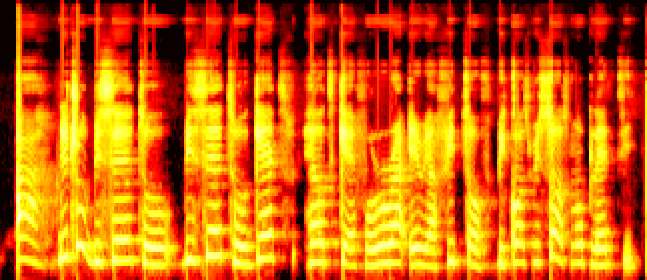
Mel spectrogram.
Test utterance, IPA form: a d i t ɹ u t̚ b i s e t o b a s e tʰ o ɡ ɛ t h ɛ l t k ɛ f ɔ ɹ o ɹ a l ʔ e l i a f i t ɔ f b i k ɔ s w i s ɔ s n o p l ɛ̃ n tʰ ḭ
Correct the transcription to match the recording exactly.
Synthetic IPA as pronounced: a d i t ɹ u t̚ b i s e t o b i s e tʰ o ɡ ɛ t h ɛ l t k ɛ f ɔ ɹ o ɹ a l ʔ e ɹ i a f i t ɔ f b i k ɔ s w i s ɔ s n o p l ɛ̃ n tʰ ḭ

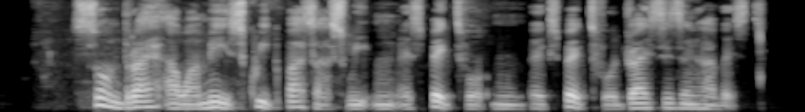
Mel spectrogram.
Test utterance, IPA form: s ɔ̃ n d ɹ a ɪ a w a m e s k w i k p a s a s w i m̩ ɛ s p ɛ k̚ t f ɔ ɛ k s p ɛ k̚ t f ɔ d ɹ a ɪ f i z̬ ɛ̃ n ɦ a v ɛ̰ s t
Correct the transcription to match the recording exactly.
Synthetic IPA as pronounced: s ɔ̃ n d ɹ a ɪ a w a m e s k w i k p a s a s w i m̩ ɛ s p ɛ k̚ t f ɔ ɛ k s p ɛ k̚ t f ɔ d ɹ a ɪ s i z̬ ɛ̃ n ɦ a v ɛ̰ s t

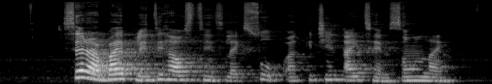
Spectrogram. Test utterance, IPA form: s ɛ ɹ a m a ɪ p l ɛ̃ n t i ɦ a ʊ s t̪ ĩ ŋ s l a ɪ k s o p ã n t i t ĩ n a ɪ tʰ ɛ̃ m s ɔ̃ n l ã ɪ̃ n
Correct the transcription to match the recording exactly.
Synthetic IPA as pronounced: s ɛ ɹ a b a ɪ p l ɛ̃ n t i ɦ a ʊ s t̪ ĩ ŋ s l a ɪ k s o p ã n k i t͡ʃ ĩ n a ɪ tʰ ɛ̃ m s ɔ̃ n l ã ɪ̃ n

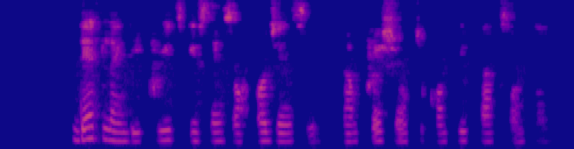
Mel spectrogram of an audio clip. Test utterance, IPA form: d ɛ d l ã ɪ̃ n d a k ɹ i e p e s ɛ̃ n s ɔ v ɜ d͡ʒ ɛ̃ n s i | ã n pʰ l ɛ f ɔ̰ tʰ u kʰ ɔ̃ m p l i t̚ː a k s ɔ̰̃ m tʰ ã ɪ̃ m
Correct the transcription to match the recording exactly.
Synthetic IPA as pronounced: d ɛ d l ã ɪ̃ n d e k ɹ i e t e s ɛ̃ n s ɔ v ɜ d͡ʒ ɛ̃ n s i | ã n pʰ ɹ ɛ ʃ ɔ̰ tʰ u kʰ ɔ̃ m p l i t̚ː a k s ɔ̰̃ m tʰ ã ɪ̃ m

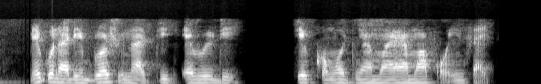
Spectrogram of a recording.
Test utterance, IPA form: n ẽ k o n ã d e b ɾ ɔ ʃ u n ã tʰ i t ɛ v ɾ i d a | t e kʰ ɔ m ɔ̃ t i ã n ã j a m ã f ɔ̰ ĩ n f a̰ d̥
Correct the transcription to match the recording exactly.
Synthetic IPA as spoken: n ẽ k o n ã d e b ɾ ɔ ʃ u n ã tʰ i t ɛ v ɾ i d e | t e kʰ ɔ m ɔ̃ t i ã m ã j a m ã f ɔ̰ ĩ n s a̰ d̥

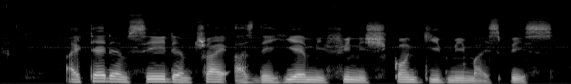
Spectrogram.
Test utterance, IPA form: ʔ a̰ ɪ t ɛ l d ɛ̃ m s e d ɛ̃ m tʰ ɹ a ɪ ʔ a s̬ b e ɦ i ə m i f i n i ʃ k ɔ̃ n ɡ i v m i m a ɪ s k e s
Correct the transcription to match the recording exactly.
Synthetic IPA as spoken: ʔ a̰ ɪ t ɛ l d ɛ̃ m s e d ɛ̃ m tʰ ɹ a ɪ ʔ a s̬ d e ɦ i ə m i f i n i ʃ k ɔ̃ n ɡ i v m i m a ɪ s p e s

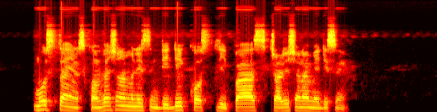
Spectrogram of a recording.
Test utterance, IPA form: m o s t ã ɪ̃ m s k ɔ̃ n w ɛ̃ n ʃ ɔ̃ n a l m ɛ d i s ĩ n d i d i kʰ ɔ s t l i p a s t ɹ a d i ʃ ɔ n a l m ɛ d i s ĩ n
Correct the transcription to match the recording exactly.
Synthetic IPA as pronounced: m o s t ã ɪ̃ m s k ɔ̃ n v ɛ̃ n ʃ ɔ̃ n a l m ɛ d i s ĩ n d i d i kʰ ɔ s t l i p a s t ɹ a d i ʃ ɔ n a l m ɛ d i s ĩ n

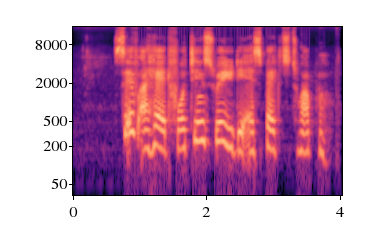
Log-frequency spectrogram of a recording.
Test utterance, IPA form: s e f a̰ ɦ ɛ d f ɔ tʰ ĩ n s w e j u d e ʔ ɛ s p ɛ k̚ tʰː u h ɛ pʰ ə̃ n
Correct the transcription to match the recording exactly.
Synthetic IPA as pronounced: s e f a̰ ɦ ɛ d f ɔ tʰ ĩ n s w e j u d e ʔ ɛ s p ɛ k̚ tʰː u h a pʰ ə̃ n

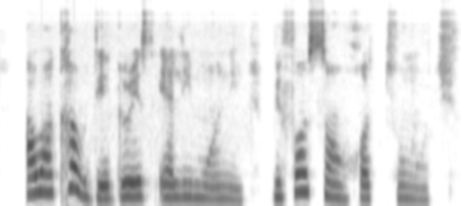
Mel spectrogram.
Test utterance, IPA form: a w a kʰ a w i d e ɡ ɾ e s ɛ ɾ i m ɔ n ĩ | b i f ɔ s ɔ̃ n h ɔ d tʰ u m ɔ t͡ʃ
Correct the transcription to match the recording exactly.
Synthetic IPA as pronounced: a w a kʰ a w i d e ɡ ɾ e s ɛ l i m ɔ n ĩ | b i f ɔ s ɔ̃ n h ɔ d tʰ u m ɔ t͡ʃ

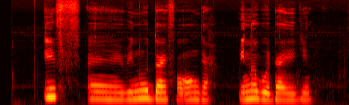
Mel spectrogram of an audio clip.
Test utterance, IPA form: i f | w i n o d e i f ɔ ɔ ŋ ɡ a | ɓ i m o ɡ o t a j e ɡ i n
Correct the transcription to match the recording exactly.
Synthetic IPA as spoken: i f | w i n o d a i f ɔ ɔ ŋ ɡ a | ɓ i n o ɡ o d a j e ɡ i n

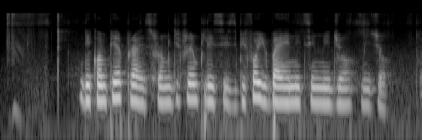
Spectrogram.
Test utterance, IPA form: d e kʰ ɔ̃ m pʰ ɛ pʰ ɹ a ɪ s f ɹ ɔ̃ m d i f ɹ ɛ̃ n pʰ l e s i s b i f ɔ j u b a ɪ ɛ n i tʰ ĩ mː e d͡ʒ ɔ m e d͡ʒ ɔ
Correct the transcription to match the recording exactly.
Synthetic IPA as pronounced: d e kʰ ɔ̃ m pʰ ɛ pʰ ɹ a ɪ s f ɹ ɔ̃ m d i f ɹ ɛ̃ n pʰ l e s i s b i f ɔ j u b a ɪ ɛ n i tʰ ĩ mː e d͡ʒ ɔ m e d͡ʒ ɔ

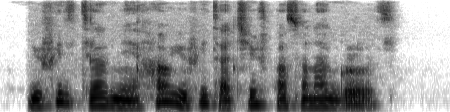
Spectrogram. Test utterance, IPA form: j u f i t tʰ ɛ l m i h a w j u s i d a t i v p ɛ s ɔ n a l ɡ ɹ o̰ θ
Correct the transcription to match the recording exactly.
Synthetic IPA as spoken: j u f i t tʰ ɛ l m i h a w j u f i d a t͡ʃ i v p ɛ s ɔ n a l ɡ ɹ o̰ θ

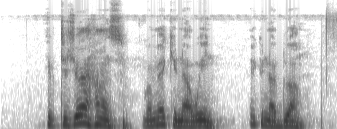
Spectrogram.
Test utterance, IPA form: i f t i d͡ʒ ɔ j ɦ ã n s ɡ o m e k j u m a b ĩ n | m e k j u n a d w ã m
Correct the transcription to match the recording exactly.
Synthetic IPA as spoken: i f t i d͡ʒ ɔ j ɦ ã n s ɡ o m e k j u n a w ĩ n | m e k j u n a d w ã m

